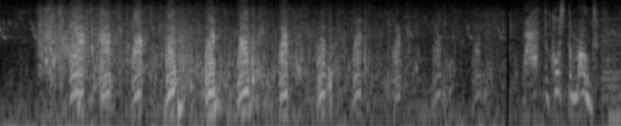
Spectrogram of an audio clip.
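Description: A duck quacking in a quick series, about three to four quacks a second, with a short pause near the end before a few more quacks.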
